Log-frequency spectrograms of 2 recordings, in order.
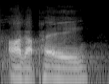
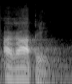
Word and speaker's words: agape: Now, you'll hear pronounced agape and all that nonsense. Take it from me, it's agape. It's not a guppy either.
